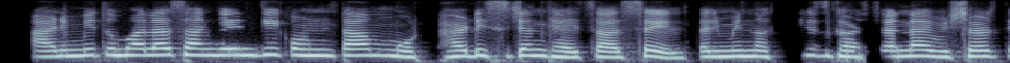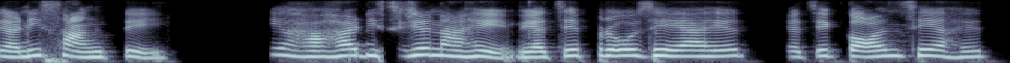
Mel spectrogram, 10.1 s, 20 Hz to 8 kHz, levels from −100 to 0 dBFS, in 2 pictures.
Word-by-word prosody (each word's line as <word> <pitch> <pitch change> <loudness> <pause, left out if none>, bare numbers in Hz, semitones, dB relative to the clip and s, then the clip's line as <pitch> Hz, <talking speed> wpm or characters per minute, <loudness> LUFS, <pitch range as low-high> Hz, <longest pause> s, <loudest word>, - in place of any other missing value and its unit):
आणि 235 0 -2
मी 265 +2 0
तुम्हाला 285 0 +3
सांगेन, 285 -1 +1
की 300 +1 0
कोणता 275 -1 +1
मोठा 240 -3 -2
डिसिजन 265 +1 -1
घ्यायचा 220 -2 0
असेल, 205 -1 -1
तर 225 0 -1
मी 235 +1 +1
नक्कीच 240 +3 -3
घरच्यांना 240 +1 0
विचारते. 240 +1 -1
आणि 230 +4 +2
सांगते, 215 -6 0 0.5
की 300 - -7
हा, 235 -5 +1
हा 245 +3 +2
डिसिजन 270 +2 +1
आहे 235 -5 +2
याचे 215 +4 +2
प्रोज 265 -1 +3
हे 265 -2 +5
आहेत 245 +1 +1 0.2
याचे 225 +4 -3
कॉन्स 245 +2 +2
हे 270 - +4
आहेत 225 -1 -3
245 Hz, 180 wpm, -21 LUFS, 230-270 Hz, 0.5 s, हे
